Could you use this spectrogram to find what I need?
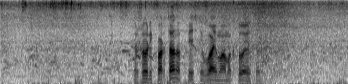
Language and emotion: Russian, neutral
